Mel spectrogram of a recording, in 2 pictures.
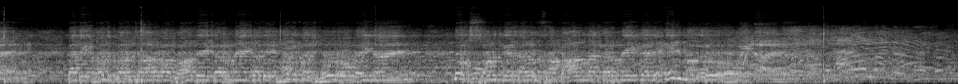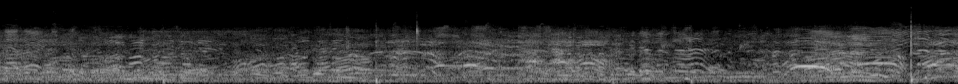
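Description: A large outdoor crowd cheers and chatters.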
